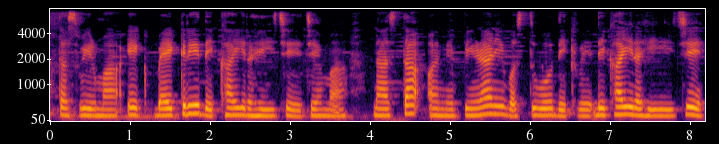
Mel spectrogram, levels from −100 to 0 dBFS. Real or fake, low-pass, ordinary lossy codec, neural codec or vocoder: real; 7.2 kHz; none; none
